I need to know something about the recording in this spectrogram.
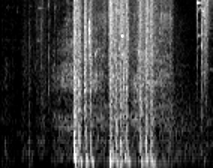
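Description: A gun fires in a video game.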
